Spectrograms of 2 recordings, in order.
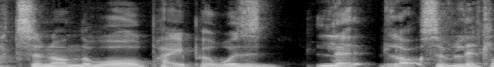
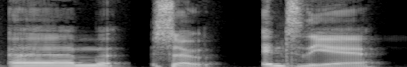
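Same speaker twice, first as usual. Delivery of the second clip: ordinary talk, nothing marked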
